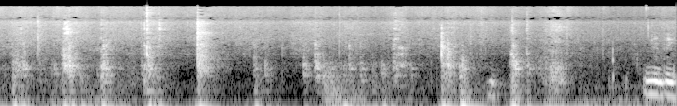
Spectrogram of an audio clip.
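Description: A metal spoon scrapes and clanks against a pan.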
